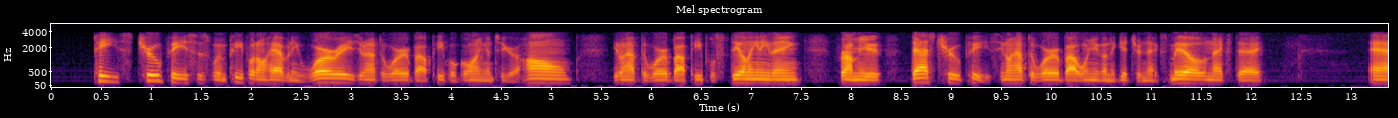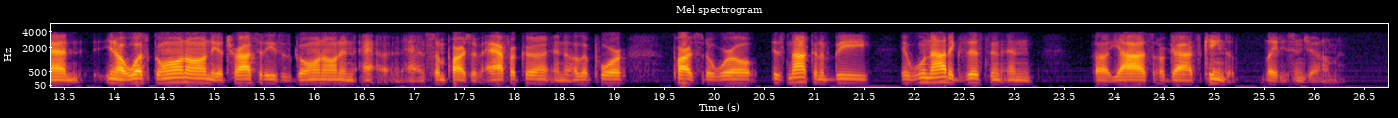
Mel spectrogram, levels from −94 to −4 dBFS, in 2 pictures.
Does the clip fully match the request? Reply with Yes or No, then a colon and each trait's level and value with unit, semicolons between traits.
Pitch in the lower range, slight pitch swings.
No: low, 110 Hz; average, 3.0 semitones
